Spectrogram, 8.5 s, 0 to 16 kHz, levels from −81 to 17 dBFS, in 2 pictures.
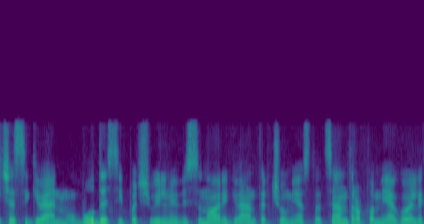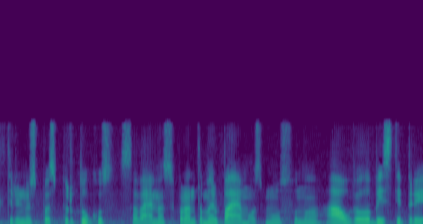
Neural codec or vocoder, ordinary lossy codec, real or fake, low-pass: codec, 16 kHz, about 1 kbps, DyCAST, with the encoder's durations; MP3, 64 kbps; fake; 7.2 kHz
